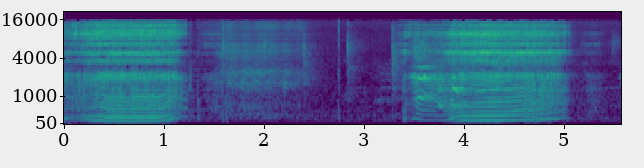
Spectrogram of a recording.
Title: *MUST WATCH* dad snoring! Really funny!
